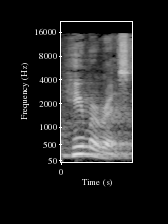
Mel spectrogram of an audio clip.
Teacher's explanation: Humorous, trọng âm rơi vào đầu này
